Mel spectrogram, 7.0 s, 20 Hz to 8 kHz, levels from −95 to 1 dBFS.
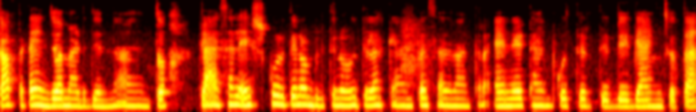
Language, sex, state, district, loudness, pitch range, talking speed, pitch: Kannada, female, Karnataka, Shimoga, -21 LUFS, 185-210 Hz, 155 wpm, 195 Hz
